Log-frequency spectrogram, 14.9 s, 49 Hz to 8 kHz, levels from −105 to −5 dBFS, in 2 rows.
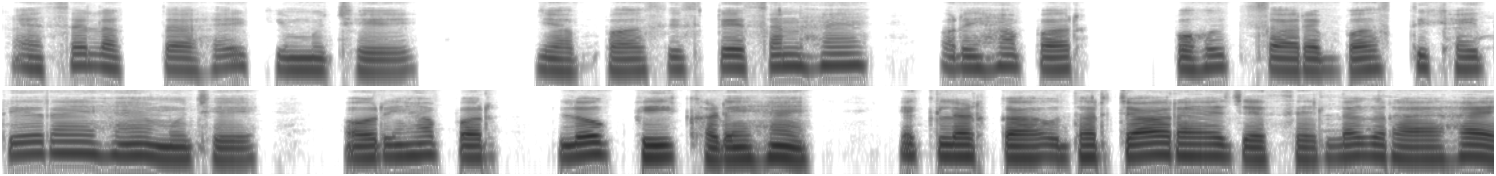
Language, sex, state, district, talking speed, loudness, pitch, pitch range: Hindi, male, Chhattisgarh, Balrampur, 150 wpm, -36 LUFS, 140 Hz, 130-155 Hz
